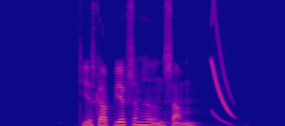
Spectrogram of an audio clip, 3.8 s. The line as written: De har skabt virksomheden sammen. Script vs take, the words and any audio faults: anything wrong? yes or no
yes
